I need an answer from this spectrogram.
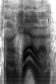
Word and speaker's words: angele: English around 1300 from Old French angele, with a soft G.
